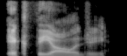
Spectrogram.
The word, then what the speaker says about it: ichthyology: How do you say the, yeah, I didn't even want to butcher the word. I don't know if you guys got it. – It's ichthyology. – Ichthyology? – Yeah, I-C-H-T-H-Y. Ichthyology.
